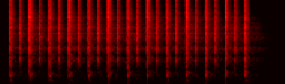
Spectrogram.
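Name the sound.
three layered hi-hats in an electronic music beat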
